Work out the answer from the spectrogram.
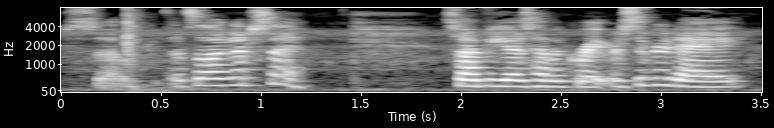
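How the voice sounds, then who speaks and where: A woman's voice: medium pitch, fast talker, a little hiss or hum. A teenage girl hosting her own podcast, chatting casually and playfully dramatic, with lots of fillers. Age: teens. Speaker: podcast host. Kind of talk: casual solo podcast chat.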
